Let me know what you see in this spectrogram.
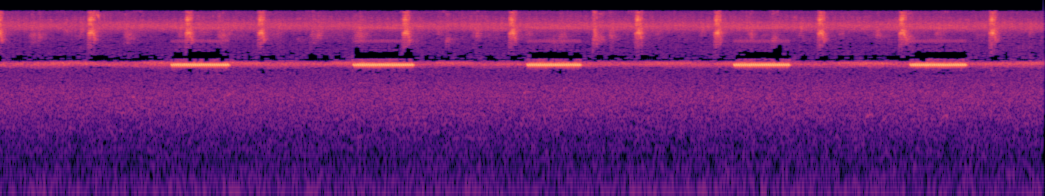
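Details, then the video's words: Relaxing cricket sound: a constant thin high ringing, with louder clear chirp pulses of about half a second repeating every two seconds and no other animals or voices. "Cricket Sounds for Sleep"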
